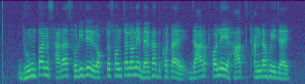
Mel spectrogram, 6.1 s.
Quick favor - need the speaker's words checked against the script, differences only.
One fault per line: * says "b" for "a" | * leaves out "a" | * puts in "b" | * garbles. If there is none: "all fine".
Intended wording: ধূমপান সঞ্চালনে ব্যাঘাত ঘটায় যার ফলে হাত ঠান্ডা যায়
* puts in "সারা শরীরে রক্ত"
* puts in "হয়ে"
